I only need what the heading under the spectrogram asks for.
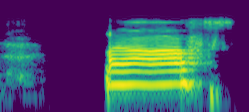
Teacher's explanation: काफ, काफ और काफ जुबान की जड़, उसके मुकाबिल तालु ऊपर के उसके मुकाबिल ऊपर के तालु पे, नर्म तालु पे लगने से काफ और कैफ अदा होता है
